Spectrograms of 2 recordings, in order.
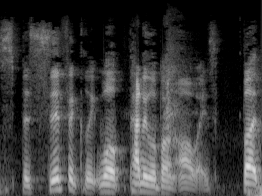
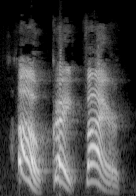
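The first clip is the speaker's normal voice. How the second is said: very high, loud theatrical stage delivery; 7 dB louder than usual. Quoting a favorite actress's funny line: imitating Patti LuPone's line delivery. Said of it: "That line delivery".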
